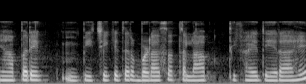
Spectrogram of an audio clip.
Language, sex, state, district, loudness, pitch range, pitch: Hindi, female, Maharashtra, Washim, -17 LUFS, 190-205 Hz, 195 Hz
